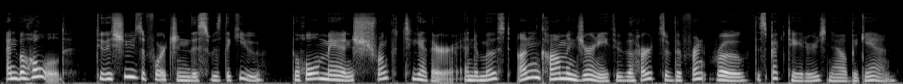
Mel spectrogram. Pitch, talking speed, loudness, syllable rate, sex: 220 Hz, 210 wpm, -18 LUFS, 5.4 syllables/s, female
